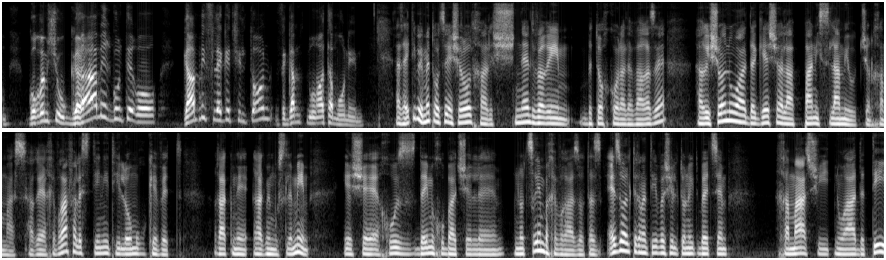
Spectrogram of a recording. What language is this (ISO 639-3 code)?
heb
